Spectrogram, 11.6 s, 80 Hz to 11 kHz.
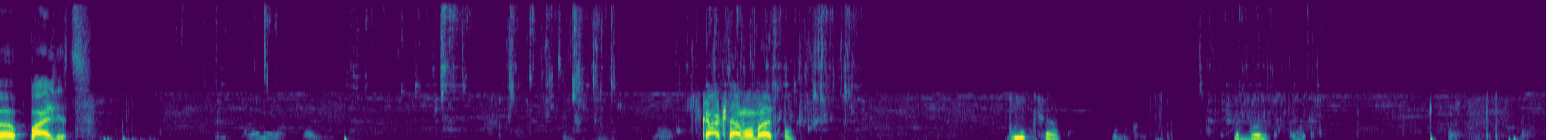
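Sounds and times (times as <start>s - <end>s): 
speech: 0.0s - 0.8s, 5.3s - 6.1s, 7.6s - 8.0s, 9.2s - 9.9s
thin stream of water running from a tube into a basin: 3.0s - 6.5s
water splashes: 3.1s - 6.5s, 9.0s - 10.0s.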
